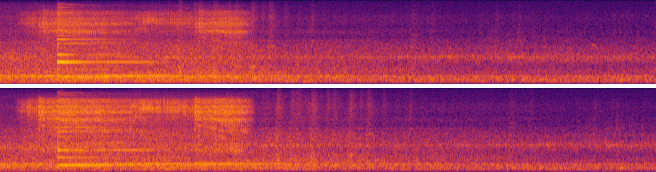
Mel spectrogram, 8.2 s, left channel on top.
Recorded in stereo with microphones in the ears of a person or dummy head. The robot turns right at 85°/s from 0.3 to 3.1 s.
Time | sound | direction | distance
0.7 | a guitar | 170° left | 0.7 m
